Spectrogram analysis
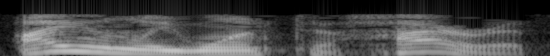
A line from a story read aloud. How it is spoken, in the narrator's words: said I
